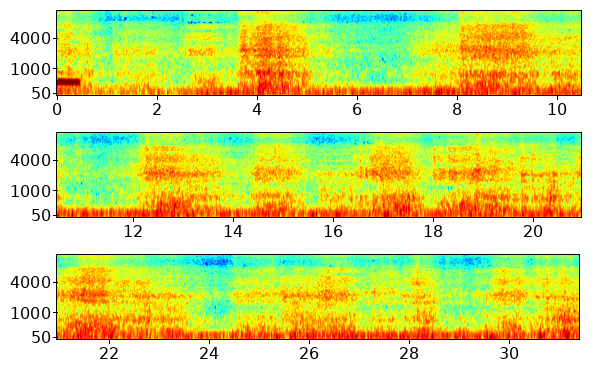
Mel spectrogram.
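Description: Small waves breaking and washing up a sandy beach, the surf swelling every four seconds or so. Wind buffets the microphone with a steady low rumble.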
